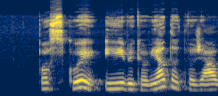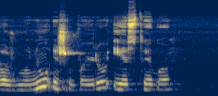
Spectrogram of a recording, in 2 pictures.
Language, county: Lithuanian, Šiauliai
